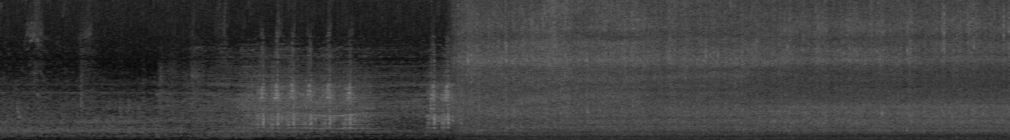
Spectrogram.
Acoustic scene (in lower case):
park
